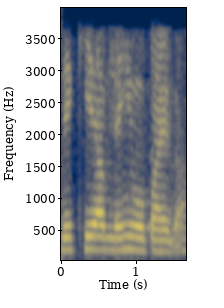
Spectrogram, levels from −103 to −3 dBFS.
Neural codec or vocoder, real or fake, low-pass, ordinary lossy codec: none; real; 3.6 kHz; AAC, 16 kbps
